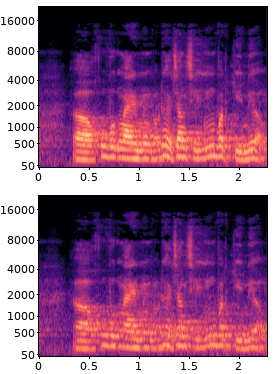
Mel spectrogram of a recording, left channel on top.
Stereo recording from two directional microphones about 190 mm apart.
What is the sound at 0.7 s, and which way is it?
Speech, 15° left (ahead or behind).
